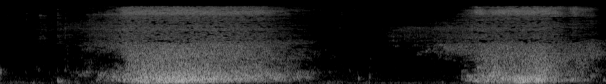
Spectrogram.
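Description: Sea waves breaking and washing up a pebble shore, twice: each surge of surf swells up and then fades away.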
